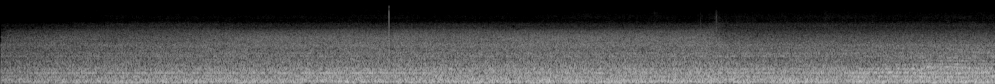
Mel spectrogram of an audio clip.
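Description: W7 series Shinkansen train at the platform, a steady rumble and hiss of the train and its equipment, with a faint held tone that fades out about seven seconds in.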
